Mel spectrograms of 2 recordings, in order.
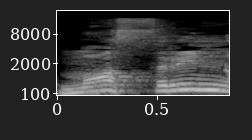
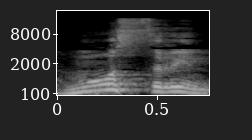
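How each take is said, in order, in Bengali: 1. প্রথম স্বরধ্বনিটি একটি খোলা 'a' ধ্বনি। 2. প্রথম স্বরধ্বনিটি একটি বদ্ধ 'o' ধ্বনি। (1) "নয়" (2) "প্রথম বর্ণের উচ্চারণটা ও এর মতো হয়েছে"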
